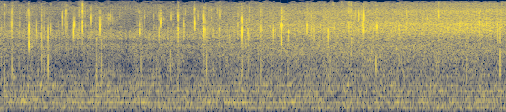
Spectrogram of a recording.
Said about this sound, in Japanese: 猫名館またたびの湯の炭酸シャンプーにて、頭を洗ってまいります。では、少し髪にまたたびの湯をなじませてから、少しパチパチ、シュワシュワする音が聞こえますでしょうか。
